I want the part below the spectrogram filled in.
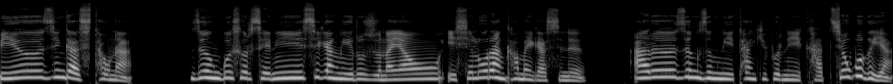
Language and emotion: Bodo, disgusted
